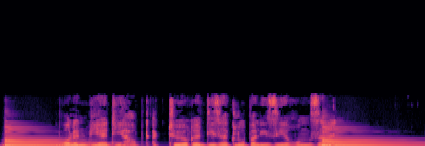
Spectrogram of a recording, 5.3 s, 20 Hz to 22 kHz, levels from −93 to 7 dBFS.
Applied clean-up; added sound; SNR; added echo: neural mask model RNNoise.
